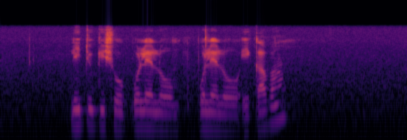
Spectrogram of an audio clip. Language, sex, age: Northern Sotho, male, 23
